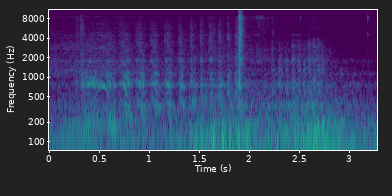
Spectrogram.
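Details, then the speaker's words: Toyota Innova cranks steadily and catches for under a second, then dies immediately; diagnosed as a failed injector driver module. "S, customer சொன்ன மாதிரி வண்டி crank ஆகுது. தென் ஒரு starting moment வந்துட்டு உடனே of ஆகிடுது."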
